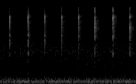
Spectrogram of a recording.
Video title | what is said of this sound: Charmouth Beach Treasures | you tap it against your teeth and you can tell the difference between glass and plastic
